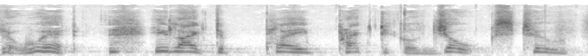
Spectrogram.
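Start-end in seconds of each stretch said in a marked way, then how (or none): none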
